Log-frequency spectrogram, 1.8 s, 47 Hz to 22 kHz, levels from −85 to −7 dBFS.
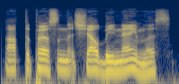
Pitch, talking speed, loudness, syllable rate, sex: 130 Hz, 235 wpm, -17 LUFS, 6.2 syllables/s, male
